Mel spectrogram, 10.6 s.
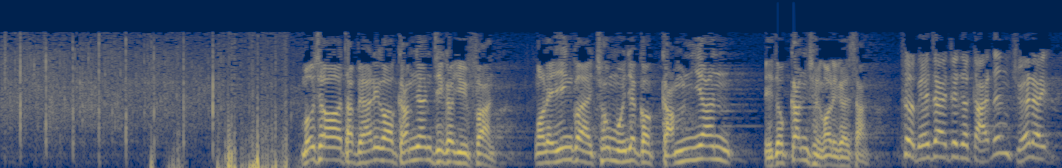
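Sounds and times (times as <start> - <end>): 
church congregation applause in worship: 0.0 - 3.2
speech: 3.0 - 10.6.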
